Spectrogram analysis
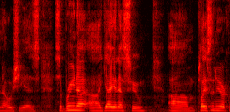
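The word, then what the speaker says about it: Ionescu: She's going to be taking on New York Liberty guard Sabrina, and it's a I but pronounced with a Y. Yenesu guard, 5'11".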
